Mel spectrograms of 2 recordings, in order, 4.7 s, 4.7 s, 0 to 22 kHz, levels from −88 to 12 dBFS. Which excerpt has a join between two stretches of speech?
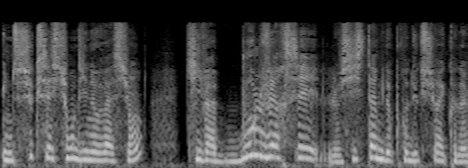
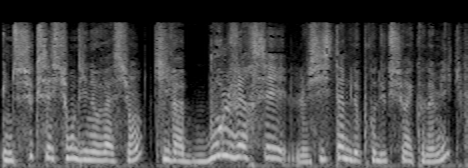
second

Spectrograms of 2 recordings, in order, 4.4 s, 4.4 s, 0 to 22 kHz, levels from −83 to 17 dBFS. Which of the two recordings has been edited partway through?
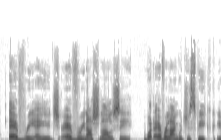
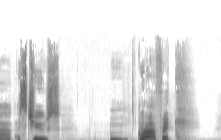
first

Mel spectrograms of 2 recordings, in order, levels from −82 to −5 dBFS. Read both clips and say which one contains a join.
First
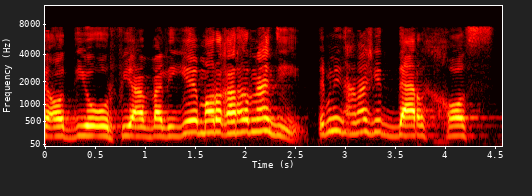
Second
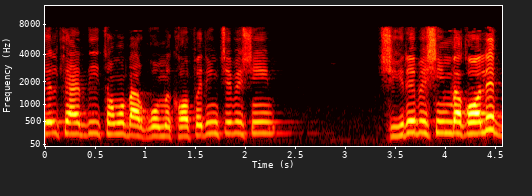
first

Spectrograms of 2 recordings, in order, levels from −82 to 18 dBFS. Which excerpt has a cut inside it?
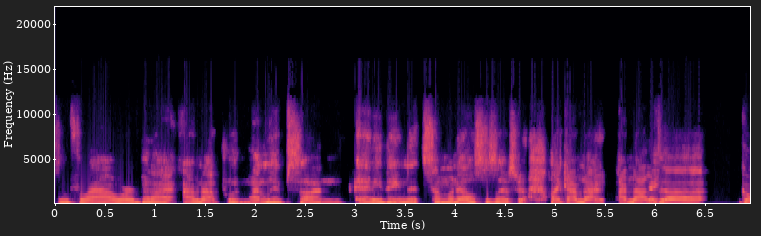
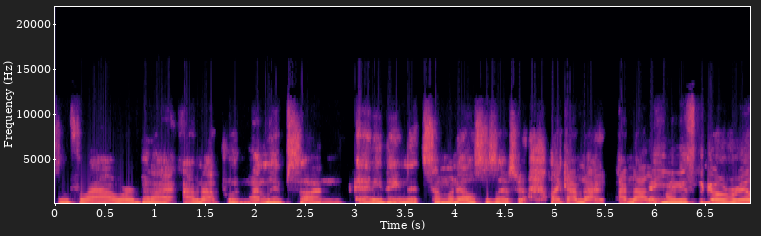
first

